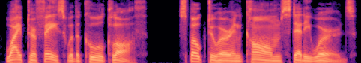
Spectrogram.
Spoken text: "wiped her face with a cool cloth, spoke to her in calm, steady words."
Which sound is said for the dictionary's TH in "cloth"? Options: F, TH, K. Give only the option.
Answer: TH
